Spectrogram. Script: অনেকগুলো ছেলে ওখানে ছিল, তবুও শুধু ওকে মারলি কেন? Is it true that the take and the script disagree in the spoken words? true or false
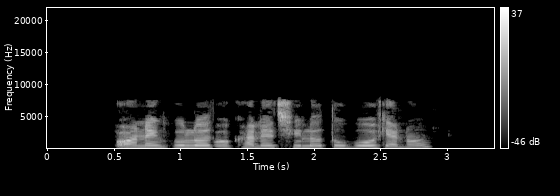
true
